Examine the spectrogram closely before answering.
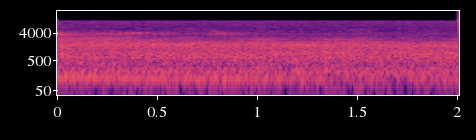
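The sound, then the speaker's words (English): Steady roar of road traffic near an overpass, a dense low rumble that stays constant throughout with no distinct passing vehicles standing out. “You may hear some machinery in the background, in addition to the traffic noises.”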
